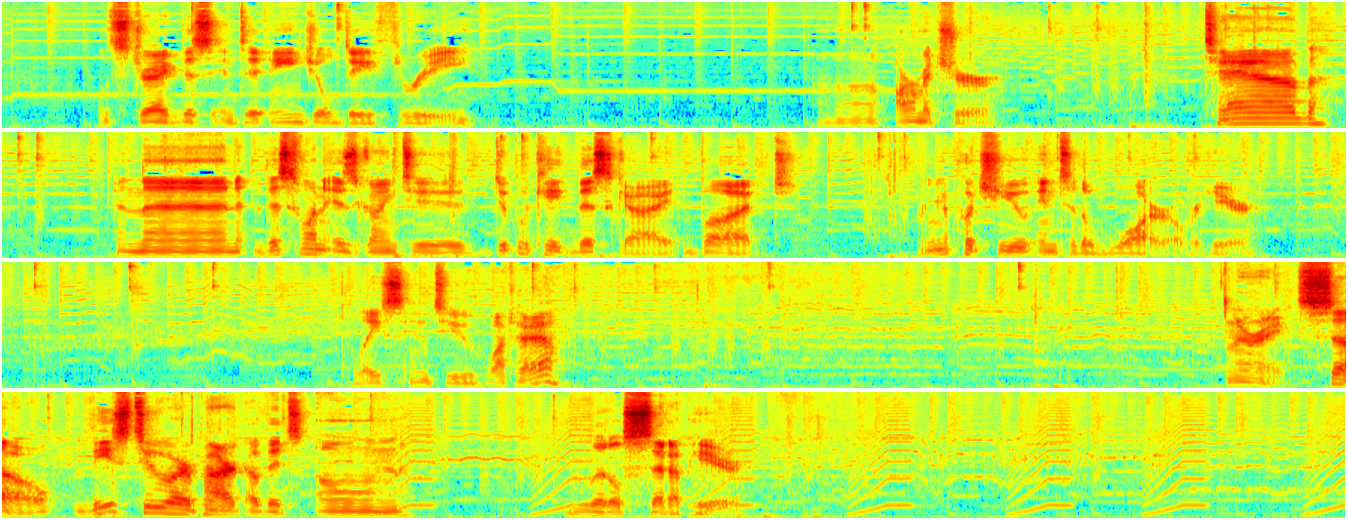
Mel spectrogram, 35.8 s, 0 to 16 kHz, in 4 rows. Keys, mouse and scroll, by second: 1.2-2.8 drag, 5.6 click, 7.5 Tab, 9.1 right click, 9.5-9.8 scroll down 5, 11.8 shift+d, 13.3-14.8 shift+drag, 18.1 click, 19.3-21.4 drag, 23.0-24.7 shift+drag, 28.0 Tab, 30.0 scroll up 4.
